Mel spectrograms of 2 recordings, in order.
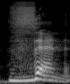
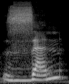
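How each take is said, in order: First: The word begins with a th sound. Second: The word begins with a buzzing z sound. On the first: The speaker calls it right. "you'll do then. So your tongue has to come between your teeth" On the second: The speaker calls it wrong. "instead of z, that's what you're doing right now"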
